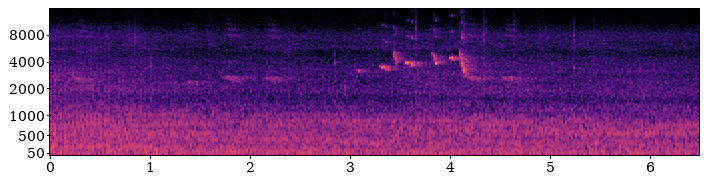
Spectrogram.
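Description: A bird chirping: a few short high chirps, then a quick run of rising chirps ending in a sharp falling call about three to four seconds in. Under it is a low steady rumble from a car that has just driven past.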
